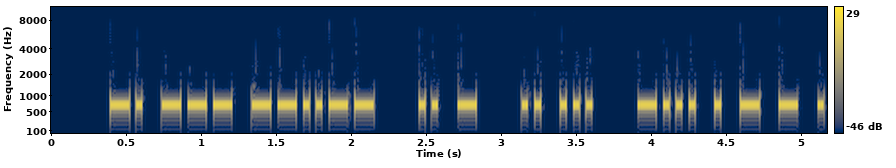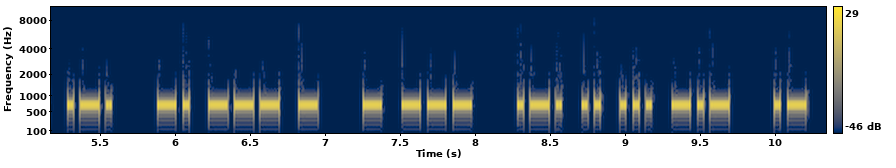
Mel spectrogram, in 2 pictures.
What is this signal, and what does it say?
Morse code, heard as a keyed tone, about 28 wpm, 700 Hz. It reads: NO, IT IS BETTER NOT TO RISK A
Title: Sentences from Top 1600 Words 28wpm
